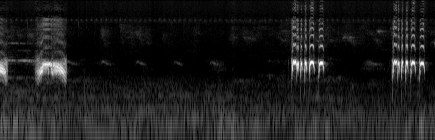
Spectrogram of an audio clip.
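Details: Local zebra dove used to lure other doves into singing; a drawn-out buzzy note opens, then two phrases of six quick, ringing coos follow after a quiet stretch.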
